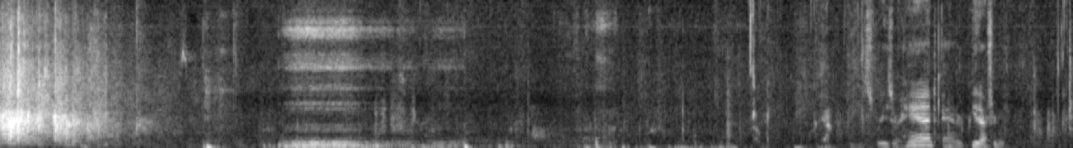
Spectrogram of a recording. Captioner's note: cheers and applause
